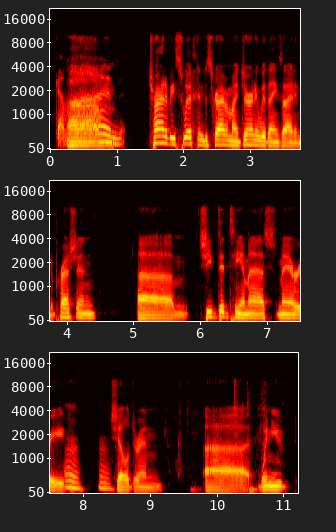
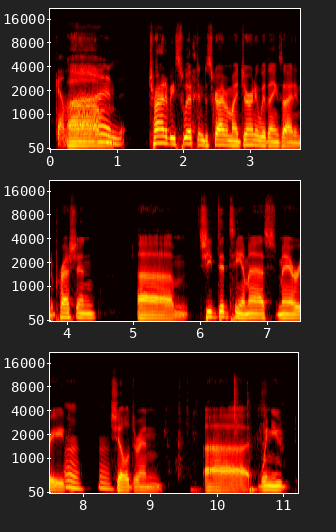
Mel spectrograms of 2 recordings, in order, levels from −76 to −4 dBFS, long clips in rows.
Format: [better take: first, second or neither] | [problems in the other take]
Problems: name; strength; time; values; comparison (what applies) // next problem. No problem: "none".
second | garbled, watery; slightly; nothing above 10 kHz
